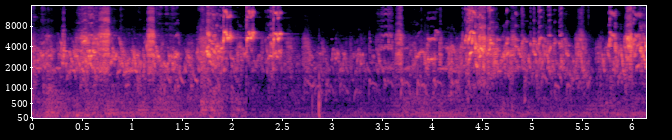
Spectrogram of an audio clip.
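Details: Rosellas chirping to stimulate breeding, bursts of shrill twittering and squeaky notes alternating with brief quieter gaps.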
